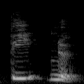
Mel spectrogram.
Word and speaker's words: pneu: Now, in French, words that end in PN, you pronounce the P like in English, P, pneu, pneu. Whereas in English, we forget about the P and focus on the N, like in pneumonia.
